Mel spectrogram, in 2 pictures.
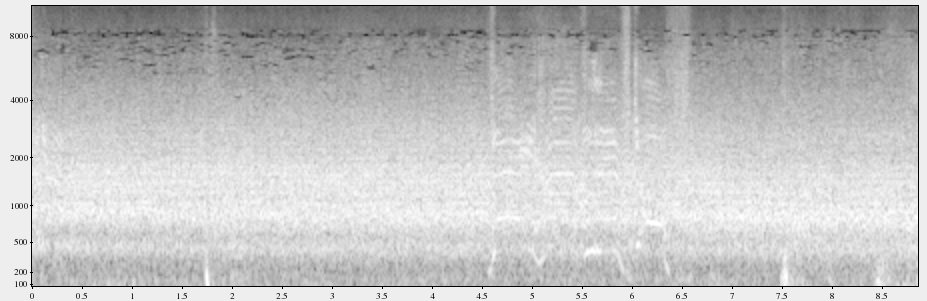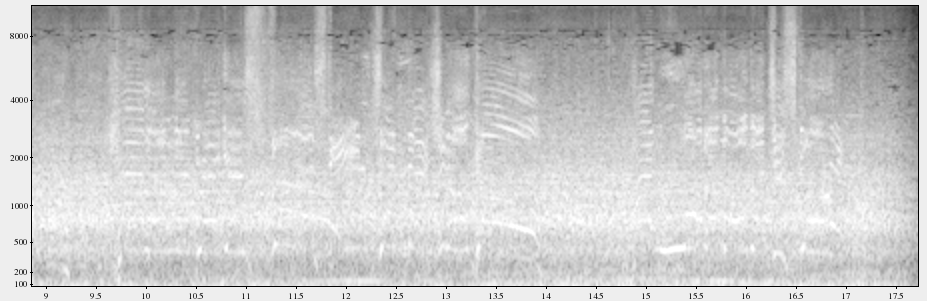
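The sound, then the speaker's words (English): A stadium crowd at an international football match involving Scotland, heard through a radio broadcast, roars loudly and steadily for the whole stretch, with sharp bursts of cheering and whistles cutting through and an indistinct broadcast voice buried beneath. “But, to let the crowd get involved like that is just palpable. Yeah. How you can hear that through the awesome radio.”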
